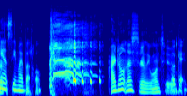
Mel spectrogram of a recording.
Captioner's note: laughing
